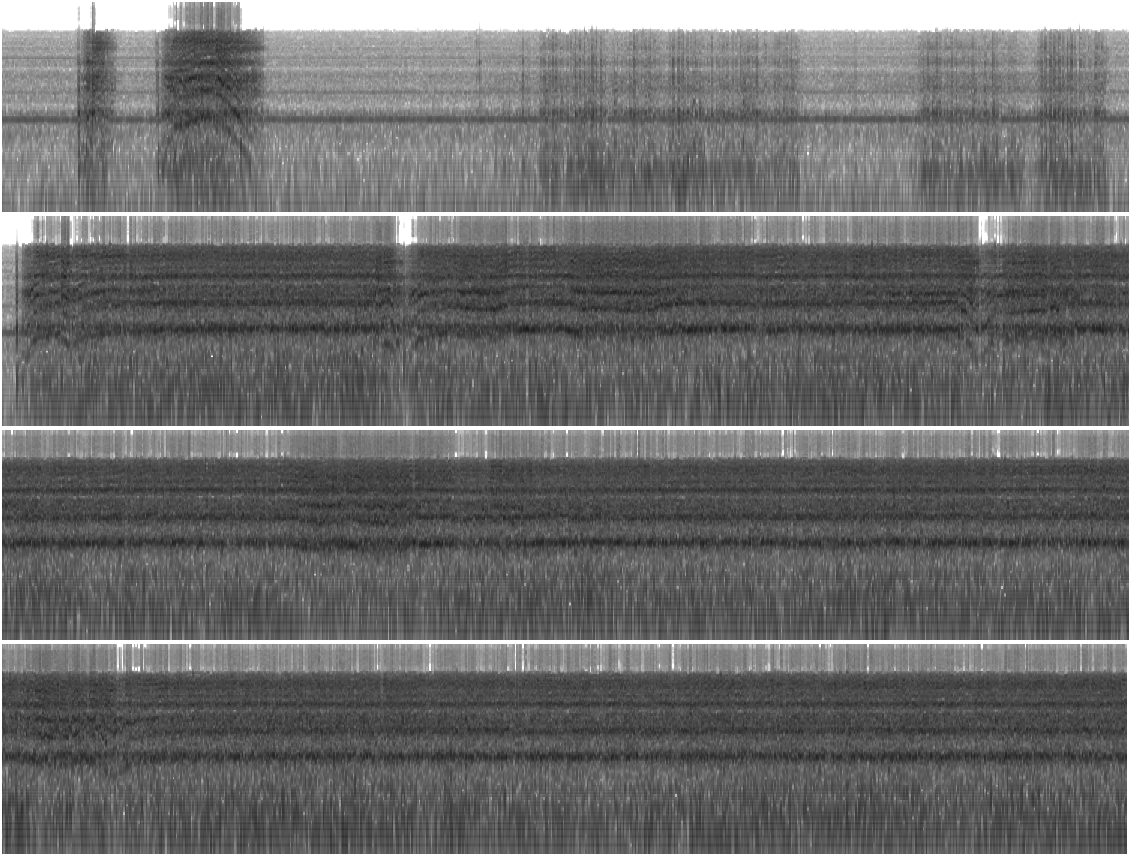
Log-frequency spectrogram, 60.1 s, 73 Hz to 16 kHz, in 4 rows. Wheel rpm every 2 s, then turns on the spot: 10, 60, 0, 10, 20, 10, 20, 60, 210, 230, 170, 220, 230, 220, 180, 230, 240, 220, 220, 240, 230, 230, 230, 210, 240, 230, 230, 230, 230, 230.
6-10 12-14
